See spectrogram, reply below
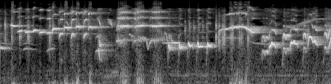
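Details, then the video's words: Lure recording of female and male SRDC birds calling noisily to bring wild birds in; a short, busy run of high sliding whistles and rapid chatter, one whistle falling then rising near the end. "suara pikat burung srdc betina & jantan ribut"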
